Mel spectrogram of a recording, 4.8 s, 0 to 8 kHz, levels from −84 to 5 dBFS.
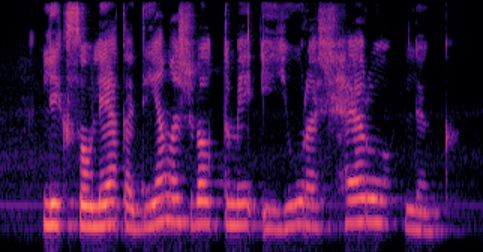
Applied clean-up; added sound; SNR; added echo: none; none; none; none.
